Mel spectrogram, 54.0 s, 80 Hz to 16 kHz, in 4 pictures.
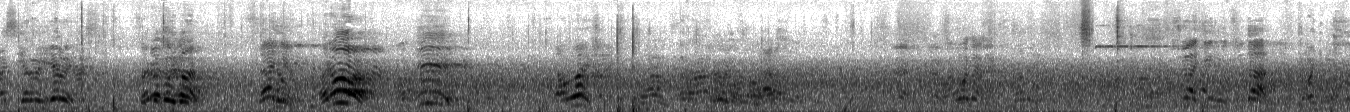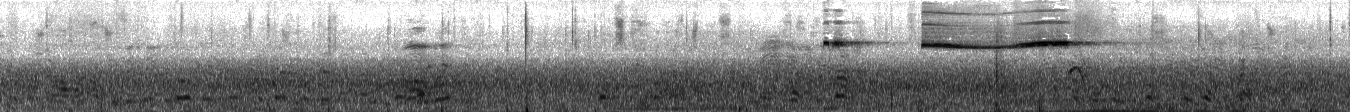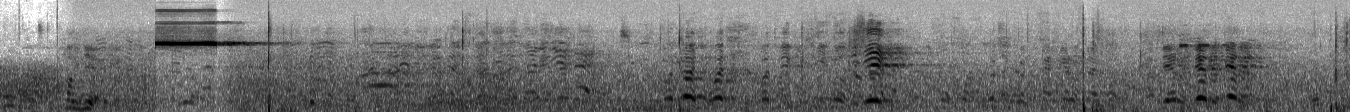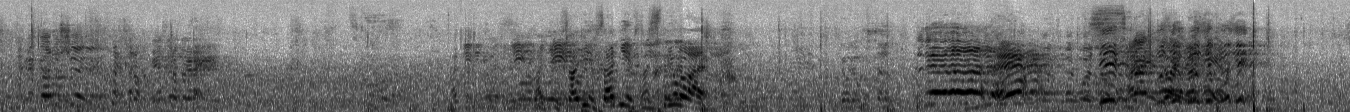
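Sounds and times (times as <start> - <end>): players shouting: 0.0 - 4.8, 20.7 - 26.1, 27.0 - 53.8
referee whistle: 2.9 - 3.4, 10.9 - 11.8, 21.7 - 24.6, 28.5 - 30.0, 38.7 - 39.3
ball being kicked: 29.5 - 30.6, 37.8 - 38.2.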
